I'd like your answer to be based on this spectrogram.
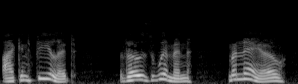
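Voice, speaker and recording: A man's voice: high-pitched, expressive, a little slow, voice pushed up. A man voicing a proud male warrior who is blunt, wary and full of challenging questions, in an audiobook reading. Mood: resentful, challenging. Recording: slightly roomy, phone-like narrow sound.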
